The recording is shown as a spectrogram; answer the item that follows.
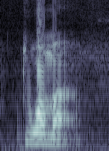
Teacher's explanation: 多 is 一 声, and 么 is actually 轻 声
